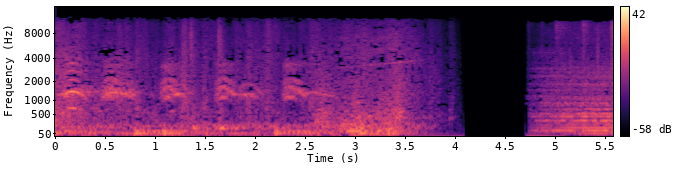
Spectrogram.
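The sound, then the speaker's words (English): A raven caws in a video game: a few harsh, raspy caws in quick succession over a rough, noisy background, then a brief cut to silence before the sound resumes. “Yes, the raven on my head. It thirsts for his blood.”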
